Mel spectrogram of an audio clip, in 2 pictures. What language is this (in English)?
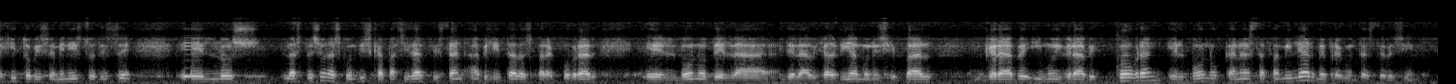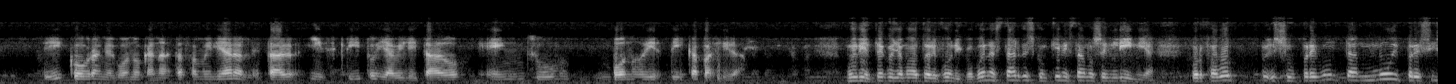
Spanish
